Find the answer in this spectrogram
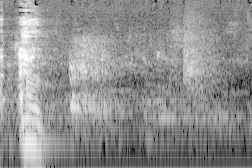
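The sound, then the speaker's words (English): An audience coughs together on a count of three before a sermon: a burst of coughing and throat clearing from the group, loudest at the start, then a couple of scattered, fainter coughs trailing off. “So at the count of three, everybody cough.”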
